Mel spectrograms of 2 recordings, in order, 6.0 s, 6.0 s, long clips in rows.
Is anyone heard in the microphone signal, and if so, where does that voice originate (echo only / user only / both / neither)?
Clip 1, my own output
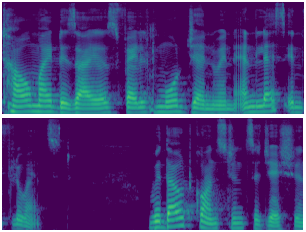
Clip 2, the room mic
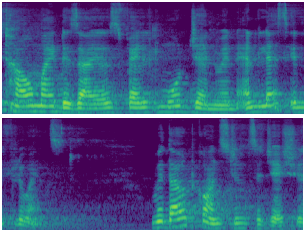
echo only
